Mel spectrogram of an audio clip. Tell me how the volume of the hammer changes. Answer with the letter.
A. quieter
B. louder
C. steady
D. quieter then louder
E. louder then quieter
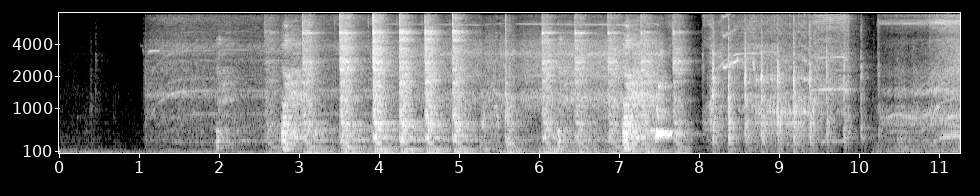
A.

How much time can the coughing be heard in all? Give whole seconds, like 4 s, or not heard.
3 s.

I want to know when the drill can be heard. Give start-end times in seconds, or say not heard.
0.0-11.2.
